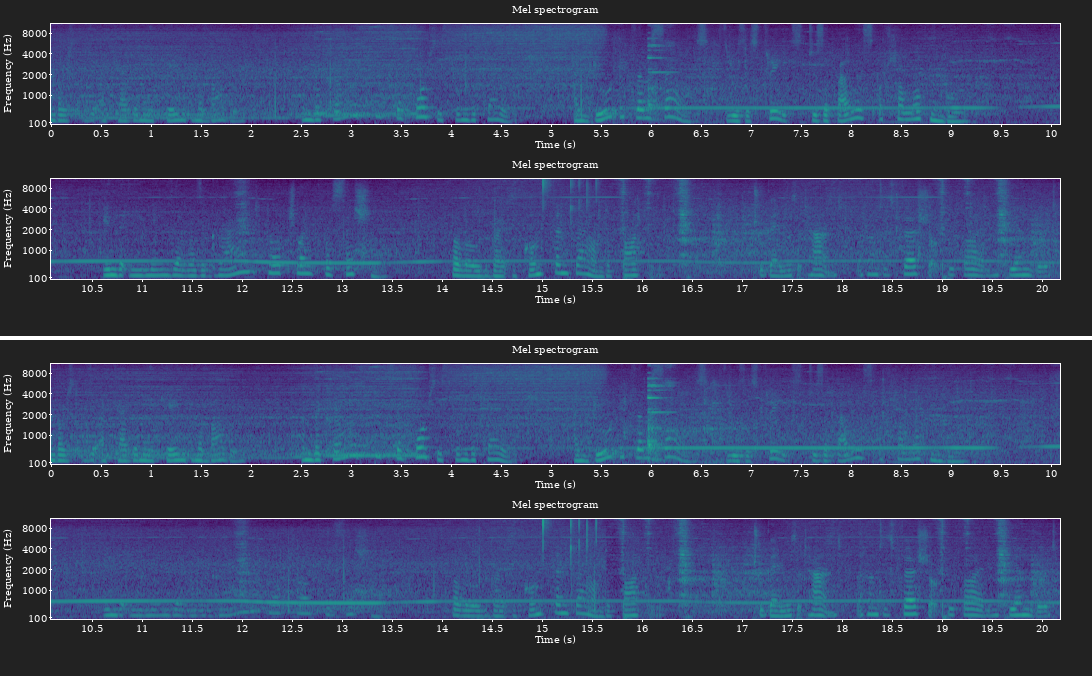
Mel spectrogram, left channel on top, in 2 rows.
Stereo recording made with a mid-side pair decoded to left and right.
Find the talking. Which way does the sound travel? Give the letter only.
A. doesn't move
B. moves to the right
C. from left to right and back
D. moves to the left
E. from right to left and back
E.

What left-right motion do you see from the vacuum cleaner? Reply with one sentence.
You can hear the vacuum cleaner stay in one place.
